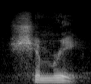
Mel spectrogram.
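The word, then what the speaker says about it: שמרי: Sheen with a hirik, Maim with a schwa, Resh with a hirik followed by a yod. Shimri.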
